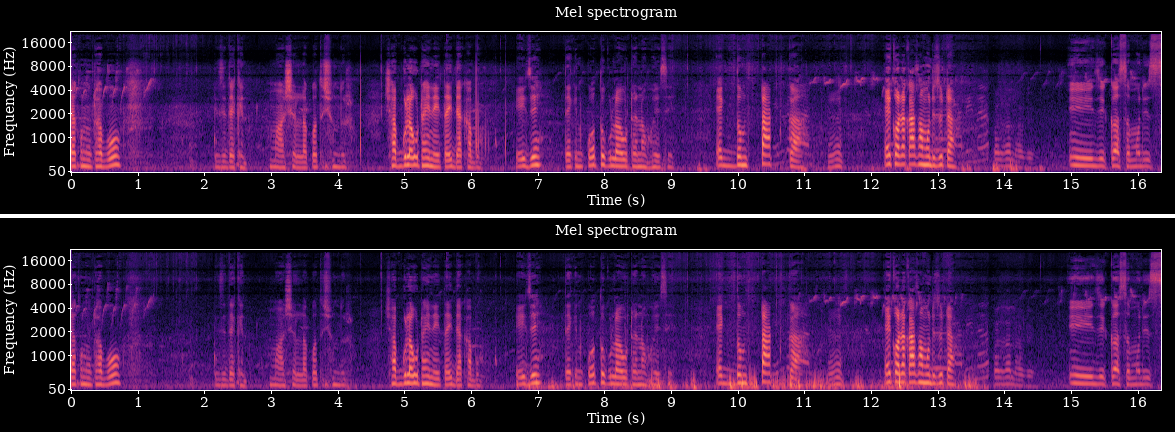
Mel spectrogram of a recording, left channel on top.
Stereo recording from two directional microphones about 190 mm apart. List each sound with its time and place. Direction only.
0.2 s speech: 5° left (ahead or behind)
2.1 s speech: centre (ahead or behind)
11.3 s speech: 30° right (ahead or behind)
12.1 s speech: 10° left (ahead or behind)
14.9 s speech: 15° left (ahead or behind)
